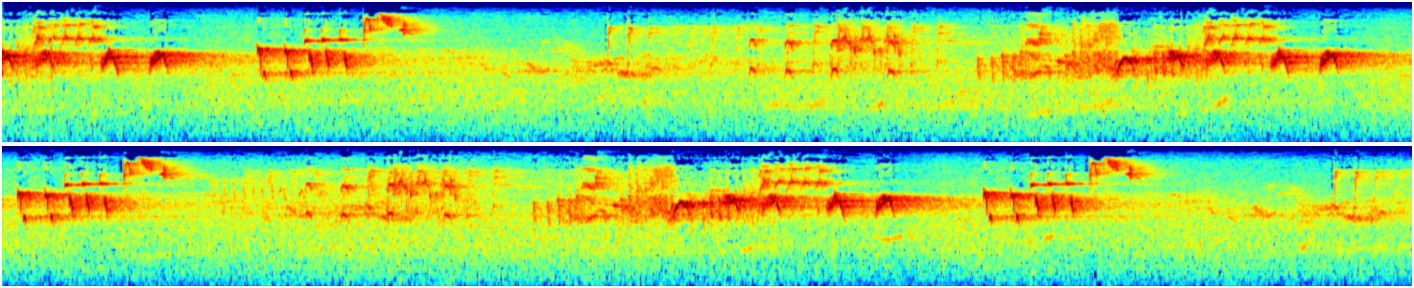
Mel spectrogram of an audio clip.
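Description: Birds chirping and singing: rapid trills and short whistles sweeping upward, several calls overlapping. The same sequence of calls recurs about every ten seconds.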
